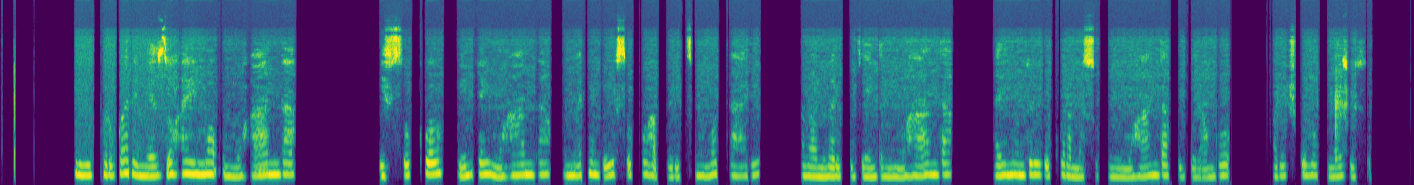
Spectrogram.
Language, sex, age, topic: Kinyarwanda, female, 18-24, government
